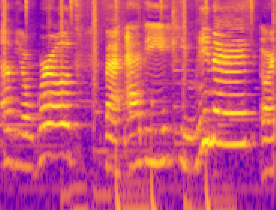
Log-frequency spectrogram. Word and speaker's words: Jimenez: So the next book that I am so excited about, y'all, is Part of Your World by Abby Jimenez, or Jimenez. I think the J is silent.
